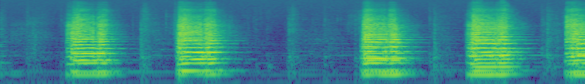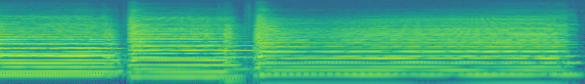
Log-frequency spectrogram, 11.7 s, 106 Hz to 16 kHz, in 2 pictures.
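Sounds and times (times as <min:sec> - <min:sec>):
soul horns playing 70s analog funk: 0:03.6 - 0:11.6.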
